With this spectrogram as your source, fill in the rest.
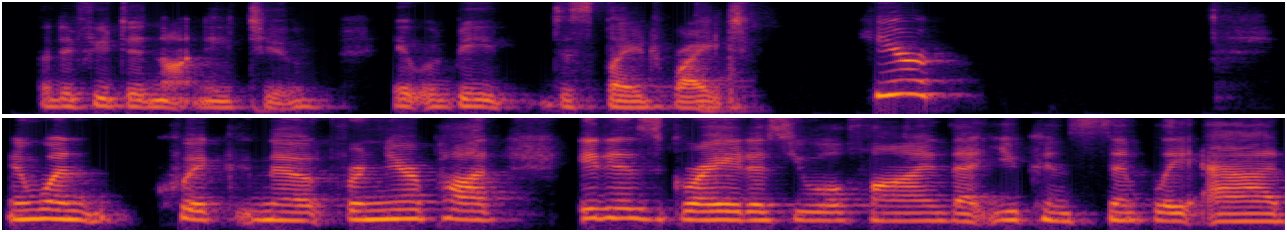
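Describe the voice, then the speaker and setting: An American accent from a woman, lively intonation, long and frequent pauses, a quiet background. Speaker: teacher presenting to other teachers. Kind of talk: webinar presentation. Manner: fast.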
